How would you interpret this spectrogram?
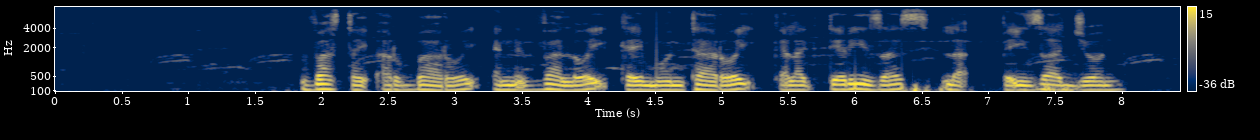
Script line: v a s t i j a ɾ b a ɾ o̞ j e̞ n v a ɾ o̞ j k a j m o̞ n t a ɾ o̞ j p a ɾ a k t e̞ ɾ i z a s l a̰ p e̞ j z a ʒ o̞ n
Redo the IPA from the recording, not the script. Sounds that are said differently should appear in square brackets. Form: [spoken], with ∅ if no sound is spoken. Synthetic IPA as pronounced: v a s t [a] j a ɾ b a ɾ o̞ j e̞ n v a [l] o̞ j k a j m o̞ n t a ɾ o̞ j [k] a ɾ a k t e̞ ɾ i z a s l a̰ p e̞ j z a [d͡ʒ] o̞ n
